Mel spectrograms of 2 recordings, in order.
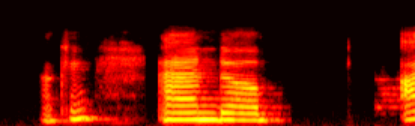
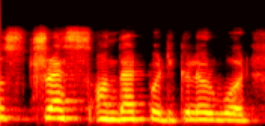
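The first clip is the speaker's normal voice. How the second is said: normal talking voice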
